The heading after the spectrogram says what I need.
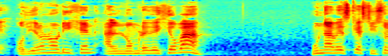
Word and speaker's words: Jehová: Aquí en la en la pantalla viene Yahvé o Yahweé, la pronunciación del tetragramatón más las vocales de Adonay, da origen al nombre en castellano que es Jehová.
